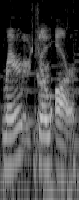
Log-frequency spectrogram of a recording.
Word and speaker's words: Rajar: pronunciation of his name rare jar rare Joe R that's the the way you say it rare Jacques did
